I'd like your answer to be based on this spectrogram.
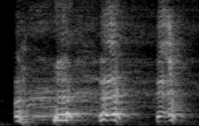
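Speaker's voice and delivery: high, loud burst of laughter. Real, not acted. About to irritate the viewers back, a loud laugh. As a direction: break into a loud cackle.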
